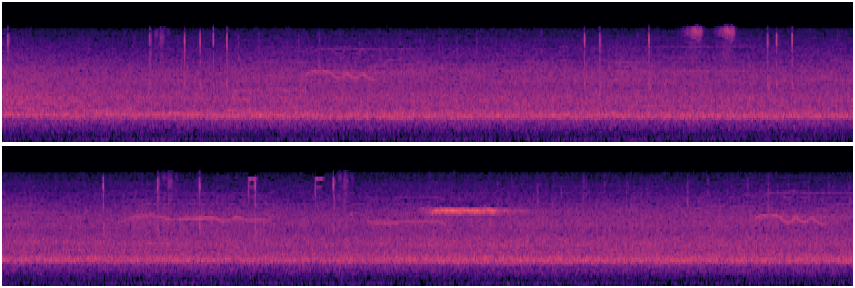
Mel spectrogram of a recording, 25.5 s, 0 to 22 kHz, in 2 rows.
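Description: Stadium crowd roar from the NCAA 26 college football video game during a third-down red zone play, a steady loud wash of massed cheering that holds throughout with faint whistles and shouts rising above it.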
